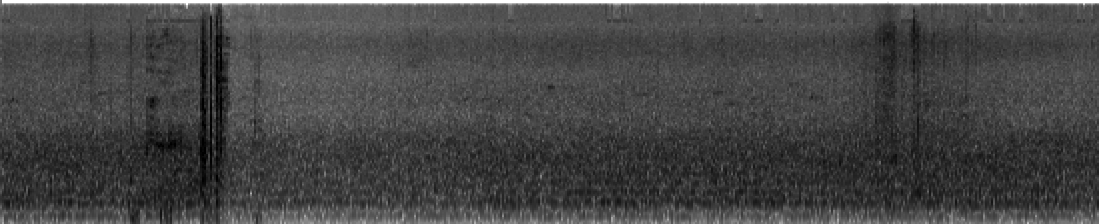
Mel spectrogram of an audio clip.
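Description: Honeybees buzz steadily at a hive with no brood, a soft continuous drone with a few brief louder clicks and handling noises near the start.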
